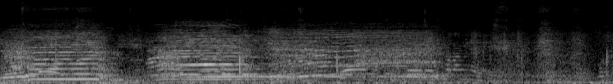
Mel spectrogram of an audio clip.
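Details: Huge Pegon cow mooing in a string of long, resonant lows, each steady in pitch and a second or more long, separated by short pauses over a murmur of background noise.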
